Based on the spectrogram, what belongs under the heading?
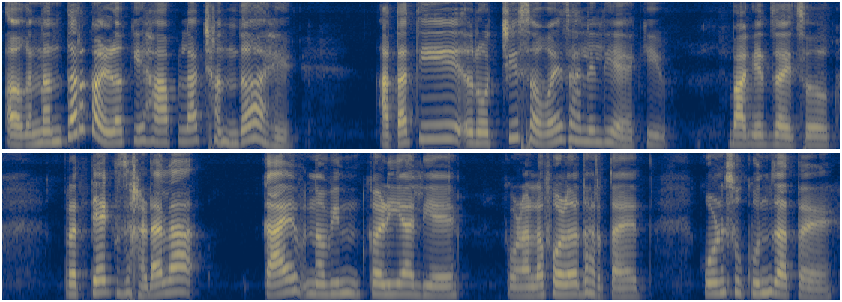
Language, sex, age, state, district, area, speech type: Marathi, female, 45-60, Maharashtra, Pune, urban, spontaneous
